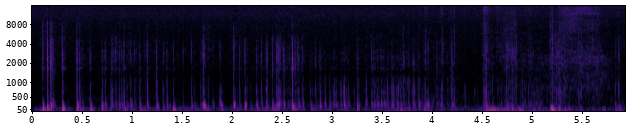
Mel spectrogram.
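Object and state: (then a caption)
Leather American football. A full-size brown pebbled leather American football, hollow and inflated, is held beside the microphone and scratched with long pointed metal claw nails. Rapid, uneven scratching and tapping strokes come out as low, hollow, rumbling thumps with a muffled, dry texture. Each stroke dies away almost instantly, with a few stronger raps standing out near the start and end.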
